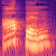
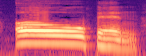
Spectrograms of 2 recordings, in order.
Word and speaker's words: open: to say this word you're not saying oppos with an a you're using that hidden W you're bringing your lips forward and you're saying open open like that so let's practice some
